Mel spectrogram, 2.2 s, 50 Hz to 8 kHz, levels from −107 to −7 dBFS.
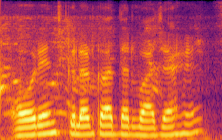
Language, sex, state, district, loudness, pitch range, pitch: Hindi, male, Bihar, Patna, -13 LUFS, 165-190 Hz, 175 Hz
